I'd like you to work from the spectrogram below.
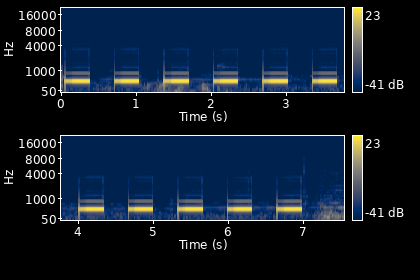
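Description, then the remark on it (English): A telephone busy tone beeps steadily after the phone connection to a caller on a broadcast dropped, about eleven evenly spaced pulses at moderate loudness, with faint background noise between beeps and a brief rustle at the end. “we lost connection with Mr. Kunle Lawal there via phone”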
